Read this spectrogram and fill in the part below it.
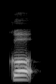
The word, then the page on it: ko7: Apatani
